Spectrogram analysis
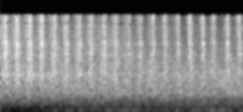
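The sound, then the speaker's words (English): A Solari split-flap train departure board flips rapidly, a fast, steady clatter of tiny plastic clicks rippling continuously for a couple of seconds, fairly quiet, with no voices. “You know, just hearing that sound makes me want to hop a train.”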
